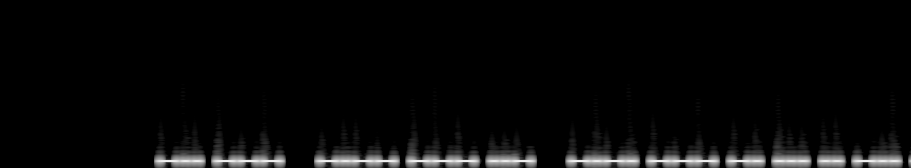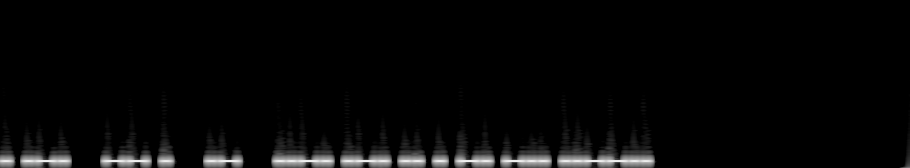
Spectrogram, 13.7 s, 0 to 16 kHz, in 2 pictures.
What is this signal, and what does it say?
Morse code, heard as a keyed tone, about 28 wpm, 700 Hz. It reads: DO YOU CONSIDER ME A FRIEND?
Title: Sentences from Top 1000 Words - Review Part 4 - 28wpm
